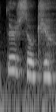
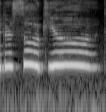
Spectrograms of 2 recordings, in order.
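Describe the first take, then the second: First: Breathy whisper of delight; whispered adoration. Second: High, loud, slow gushing; drawn-out squeal. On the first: Gamer whispering over the baby goat, soft and adoring. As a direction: hush it like a secret. Same words whispered after. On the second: Gamer cooing at a baby goat, slow high squeal. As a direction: stretch it out in adoration. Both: Real, not acted.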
